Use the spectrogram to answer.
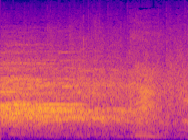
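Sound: audience cheering and screaming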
